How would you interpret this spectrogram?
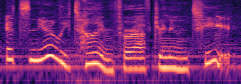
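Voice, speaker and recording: A languid young woman from a video game, speaks with a lively, swooping lilt. She is leisurely and teasing as she coaxes, with clear noise behind her voice. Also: fairly high pitch, unhurried. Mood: idle, coaxing. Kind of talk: video game character voice lines.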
